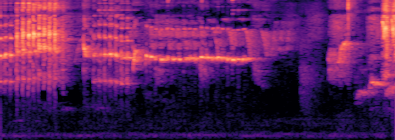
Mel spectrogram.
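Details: Black drongo singing, used as night-time training for caged songbirds: a harsh rapid chatter, a sustained slightly falling whistled trill, a brief pause, then quick sweeping whistles.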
